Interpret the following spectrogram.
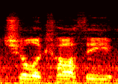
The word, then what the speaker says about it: Chillicothe: then there's a chillicoth where you don't say the e as far as i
